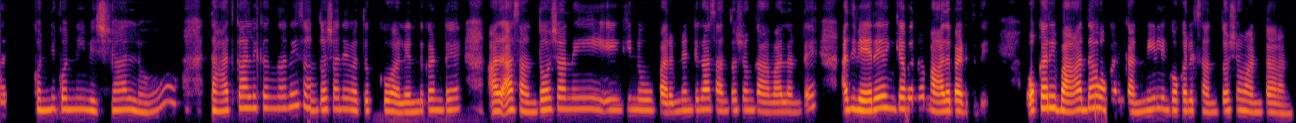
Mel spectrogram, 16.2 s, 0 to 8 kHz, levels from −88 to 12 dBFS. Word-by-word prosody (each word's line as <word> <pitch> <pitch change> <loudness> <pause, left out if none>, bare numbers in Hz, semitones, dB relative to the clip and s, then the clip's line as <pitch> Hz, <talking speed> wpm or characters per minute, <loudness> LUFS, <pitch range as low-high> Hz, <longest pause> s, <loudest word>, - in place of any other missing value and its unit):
తత్ 190 0 -8 0.3
కొన్ని 225 +1 0
కొన్ని 235 0 -2
విషయాల్లో 220 -1 -3 0.8
తాత్కాలికంగానే 255 +5 -2
సంతోషాన్ని 235 0 -2
వెతుక్కోవాలి. 205 -3 -1
ఎందుకంటే 220 +3 -3 0.5
ఆహ్, 200 0 +7
ఆ - - +8
సంతోషానికి 230 +2 -1
నువ్వు 215 0 -1
పర్మనెంట్‌గా 215 +5 0
సంతోషం 215 +2 -4
కావాలంటే 185 +4 -3 0.4
అది 235 +2 +1
వేరే 210 +3 +7
ఇంకెవరినో 245 +1 0
బాధపడతది, 200 - +3 0.6
ఒకరి 255 0 +6
బాధ 220 +4 +2 0.2
ఒకరి 220 -2 -6
కన్నీళ్లు 215 +6 -2
ఇంకొకరికి 210 -1 -1
సంతోషం 205 +4 -2
అంటారంట. 180 -3 -4
220 Hz, 95 wpm, -19 LUFS, 200-235 Hz, 0.8 s, ఆ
